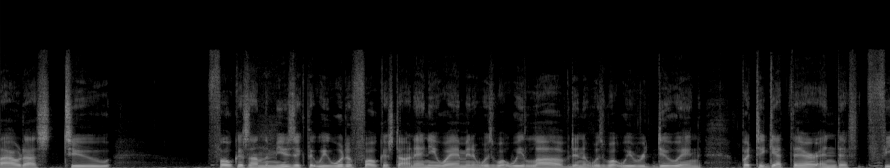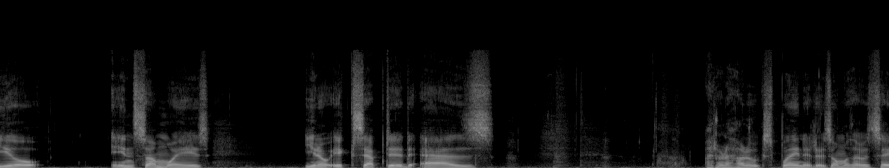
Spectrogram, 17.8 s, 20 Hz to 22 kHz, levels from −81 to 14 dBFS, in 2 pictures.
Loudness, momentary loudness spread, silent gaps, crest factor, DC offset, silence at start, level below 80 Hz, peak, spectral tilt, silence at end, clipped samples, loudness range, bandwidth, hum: -30 LUFS; 6 LU; none; 18 dB; under 0.1%; 0 s; -52 dBFS; -12 dBFS; -5 dB/octave; 0 s; under 0.1%; 5 LU; 15.5 kHz; none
